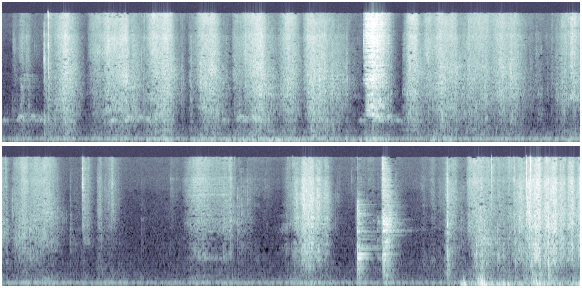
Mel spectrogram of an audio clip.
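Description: Dry black wheat grains rustling as they are scooped off a plastic sack by hand and with a steel plate and poured into a plastic jar. The sound comes as a series of short swishes with gaps between them, then a longer, louder pour near the end as the jar is filled.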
